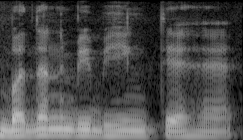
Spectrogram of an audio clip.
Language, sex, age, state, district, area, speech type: Urdu, male, 18-30, Bihar, Araria, rural, spontaneous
